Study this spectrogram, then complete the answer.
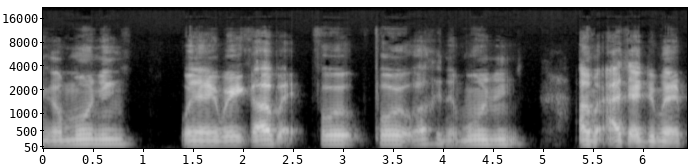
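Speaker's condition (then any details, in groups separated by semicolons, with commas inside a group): Cerebral palsy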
